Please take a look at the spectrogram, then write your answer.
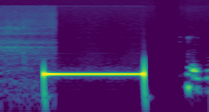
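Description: A single steady ringback tone, about one second long, sounds clearly as a phone call is placed, with faint voices just before and a brief voice afterward.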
